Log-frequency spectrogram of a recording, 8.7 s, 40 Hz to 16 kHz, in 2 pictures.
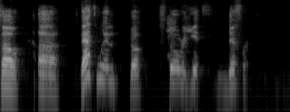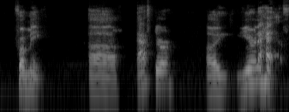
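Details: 52-year-old man, 3 years after an ischemic stroke, still working on his speech, in a real conversation; aphasia.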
